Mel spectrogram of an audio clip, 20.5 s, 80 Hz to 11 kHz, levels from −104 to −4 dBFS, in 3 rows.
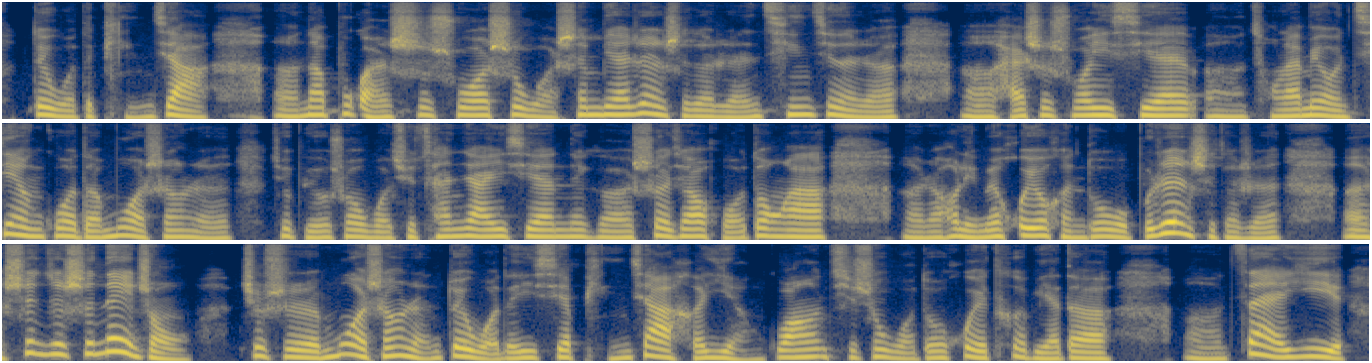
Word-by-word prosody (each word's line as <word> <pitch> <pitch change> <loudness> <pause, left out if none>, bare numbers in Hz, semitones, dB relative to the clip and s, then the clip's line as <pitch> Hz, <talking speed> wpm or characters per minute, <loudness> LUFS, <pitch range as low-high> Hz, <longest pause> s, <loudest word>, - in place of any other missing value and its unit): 对 215 - +3
我 165 -5 0
的 165 - -6
评 145 +1 -9
价。 165 -4 +2 0.3
呃， 170 -3 -3
那 205 +2 +2
不 235 +4 -5
管 175 -9 0
是 200 +6 -2
说 195 +1 0
是 210 - +2
我 165 -7 -3
身 210 +7 +2
边 215 0 +3
认 240 -4 +1
识 180 - 0
的 170 -2 -2
人、 150 +2 -3
亲 215 +5 -1
近 205 -1 -1
的 165 - -1
人， 150 0 -2 0.3
呃， 155 -3 -2
还 155 +3 -2
是 195 +2 -1
说 195 +2 -1
一 200 - +5
些， 185 -1 +2
呃， 165 -1 -5
从 170 +3 -8
来 175 - +2
没 195 - +2
有 175 -5 +1
见 220 - 0
过 200 0 +1
的 170 -2 -1
陌 200 -1 +1
生 180 +2 -3
人 150 -3 -4 0.2
就 200 - -4
比 165 - -7
如 165 - -1
说 185 +2 -2
我 160 -2 -3
去 155 - -5
参 190 +3 -1
加 195 -2 +3
一 195 - +2
些 190 0 +1
那 185 0 -1
个 165 -1 -2
社 205 +5 -1
交 195 0 +2
活 155 -3 -5
动， 200 +2 +1
啊。 180 -1 +4 0.5
然 160 +1 -3
后 195 - 0
里 180 -3 +2
面 185 +2 +2
会 215 +3 +3
有 210 - +5
很 180 -4 -4
多 190 +2 0
我 170 - +1
不 160 - -5
认 285 +1 +7
识 185 - -1
的 165 -1 -4
人， 145 +1 -4 0.3
呃， 185 -1 -1
甚 305 - 0
至 275 0 +2
是 290 +3 +3
那 350 0 +6
种 160 - 0 0.2
就 235 - -1
是 195 -3 +2
陌 225 +4 +3
生 230 +3 +1
人 175 -6 -1
对 220 +5 +3
我 160 -8 +1
的 165 - -1
一 180 - +2
些 195 +2 0
评 170 0 -8
价 210 +1 +4
和 175 - -2
眼 165 -7 -2
光， 200 +4 +2
其 190 - -7
实 195 +4 -3
我 165 -6 -3
都 180 +3 -2
会 190 +2 +1
特 200 +3 -4
别 160 -1 -1
地， 165 -2 +2 0.3
呃， 155 -4 -5
在 255 -9 +4
意。 205 -3 +3
185 Hz, 300 characters per minute, -21 LUFS, 165-205 Hz, 0.5 s, 认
